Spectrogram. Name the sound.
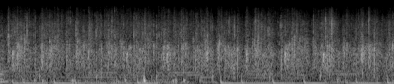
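audience applause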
